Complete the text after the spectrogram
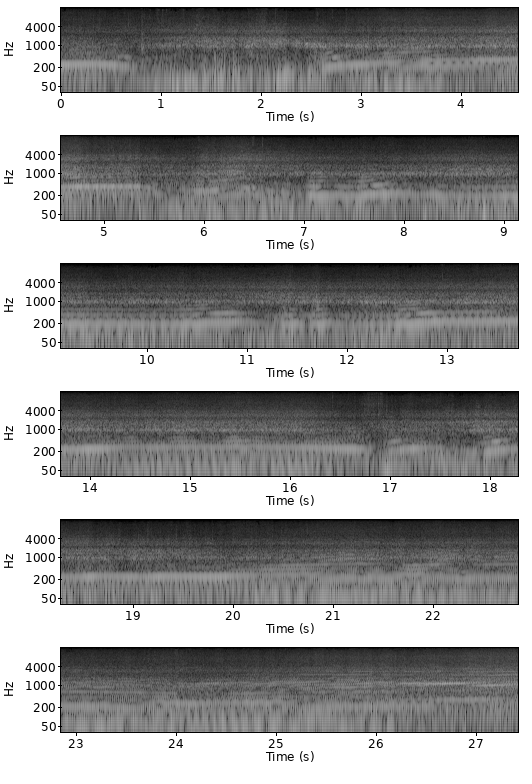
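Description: Tyres skid and hiss on a wet surface.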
